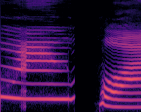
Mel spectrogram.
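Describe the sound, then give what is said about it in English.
A cat's meow played backward, heard twice: a long, steady, whining tone that ends in an upward swoop, a half-second pause, then a second louder, brighter repeat, clear. “we're doing a kitty cat meow here in round one. You're going to hear it two times backward, and then we'll see what you sound like.”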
